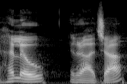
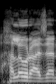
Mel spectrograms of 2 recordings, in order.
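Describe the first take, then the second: First: There is a short pause after 'hello'. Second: It is said in one go without a pause. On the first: The speaker calls it right. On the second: The speaker calls it wrong.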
